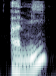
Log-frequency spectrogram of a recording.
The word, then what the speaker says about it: amis: So ami, remember, doesn't change. Even if you get to write the S, then you don't pronounce it.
